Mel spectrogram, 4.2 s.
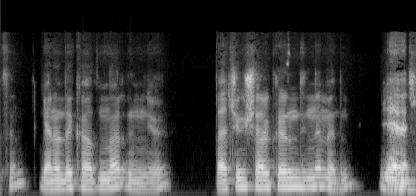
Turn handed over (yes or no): no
